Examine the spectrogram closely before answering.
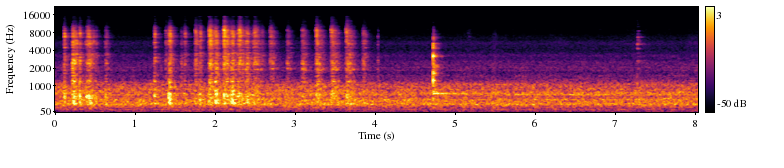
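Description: Laguna wood lathe running steadily, with a rapid run of light metallic clicks over the first four seconds as a hand-held metal tool ticks against the spinning bowl, which is running out of true. Then a single sharp metallic clink with a brief ring about five seconds in.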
